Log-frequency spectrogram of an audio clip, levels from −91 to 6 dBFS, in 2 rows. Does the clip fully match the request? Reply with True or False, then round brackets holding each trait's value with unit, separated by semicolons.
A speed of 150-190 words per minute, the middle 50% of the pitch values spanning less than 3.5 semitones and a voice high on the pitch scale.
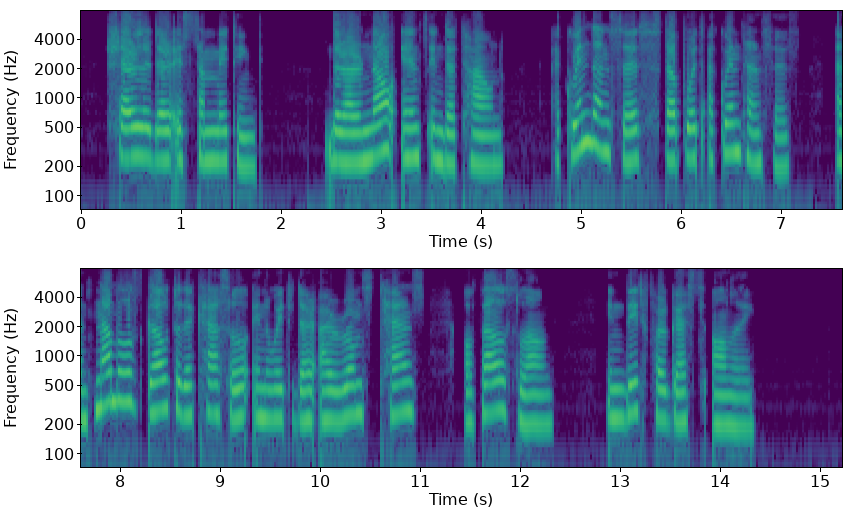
False (140 wpm; 2.9 semitones; 230 Hz)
